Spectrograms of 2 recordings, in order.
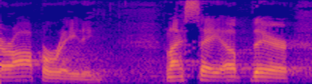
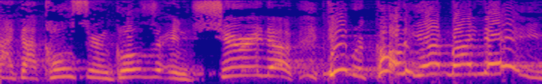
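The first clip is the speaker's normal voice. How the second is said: Ole's voice; 11 semitones higher than usual. Acted. Ole telling Lena they called his name, building up. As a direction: build up the reveal. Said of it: "he said".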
